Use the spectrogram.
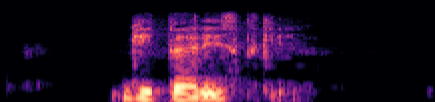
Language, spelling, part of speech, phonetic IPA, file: Russian, гитаристки, noun, [ɡʲɪtɐˈrʲistkʲɪ], Ru-гитаристки.ogg
- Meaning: inflection of гитари́стка (gitarístka): 1. genitive singular 2. nominative plural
